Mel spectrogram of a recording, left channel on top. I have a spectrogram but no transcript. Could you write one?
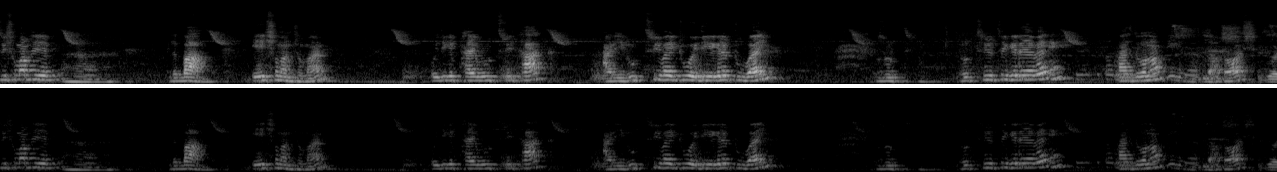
সমান হয়ে যাবে। হ্যাঁ তাহলে বা এই সমান সমান ওইদিকে 5√3 থাক, আর এই √3/2 ওইদিকে গেলে 2/√3 কেটে যাবে। 5 2 9 10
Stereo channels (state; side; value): quieter; right; 13.5 dB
